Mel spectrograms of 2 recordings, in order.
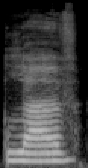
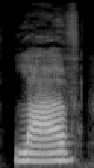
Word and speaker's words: love: It's the neutral sound as in love, other, and Monday, which non-native speakers frequently mispronounce as lav, other, and Monday.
